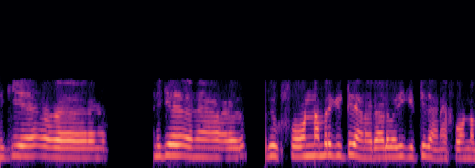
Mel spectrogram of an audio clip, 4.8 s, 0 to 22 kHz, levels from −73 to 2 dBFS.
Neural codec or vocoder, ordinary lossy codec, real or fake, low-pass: none; none; real; 3.6 kHz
